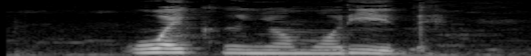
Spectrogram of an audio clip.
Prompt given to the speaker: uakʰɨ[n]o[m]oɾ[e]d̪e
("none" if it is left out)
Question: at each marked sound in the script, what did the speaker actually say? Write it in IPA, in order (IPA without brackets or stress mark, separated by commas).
ɲ, m, i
